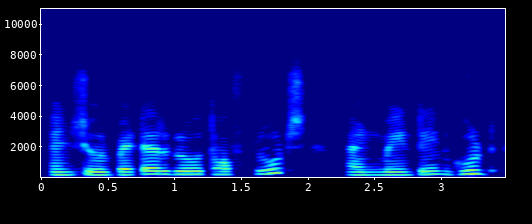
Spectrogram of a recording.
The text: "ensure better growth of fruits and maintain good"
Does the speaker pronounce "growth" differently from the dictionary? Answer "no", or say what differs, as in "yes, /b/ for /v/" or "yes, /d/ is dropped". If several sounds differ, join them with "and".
yes, /t/ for /θ/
